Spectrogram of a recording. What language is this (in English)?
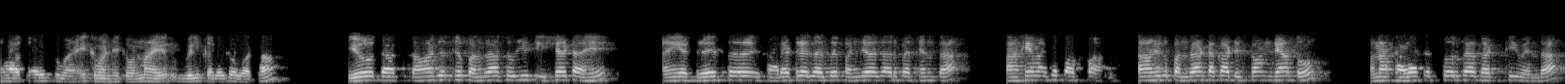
Sindhi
